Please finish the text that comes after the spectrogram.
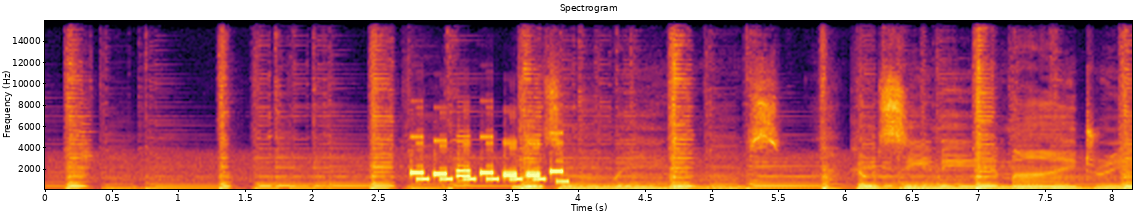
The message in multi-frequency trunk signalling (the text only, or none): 6376220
